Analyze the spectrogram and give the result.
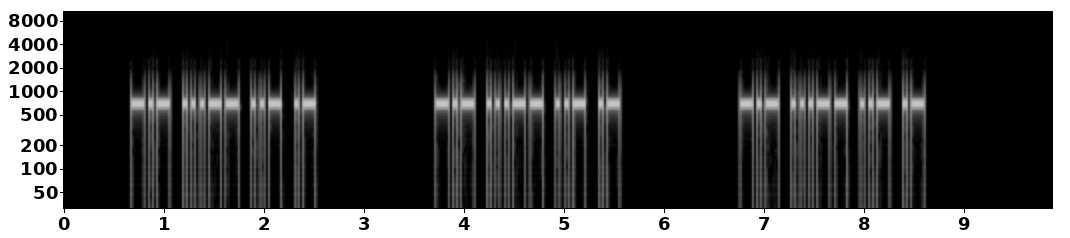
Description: Morse code, heard as a keyed tone, about 28 wpm, 700 Hz. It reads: K3UA K3UA K3UA
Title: Easy Call Signs Repeated 3x - 28wpm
